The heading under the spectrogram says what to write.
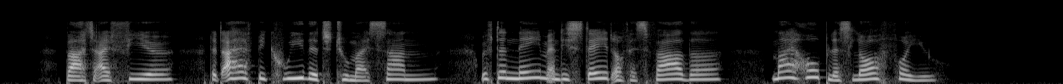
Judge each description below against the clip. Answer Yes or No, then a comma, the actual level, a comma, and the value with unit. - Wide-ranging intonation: No, average, 3.4 semitones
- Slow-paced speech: Yes, slow, 130 wpm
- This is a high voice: Yes, high, 235 Hz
